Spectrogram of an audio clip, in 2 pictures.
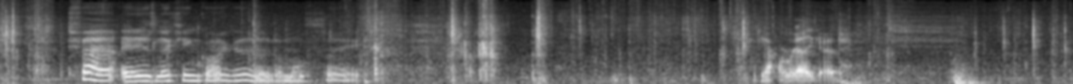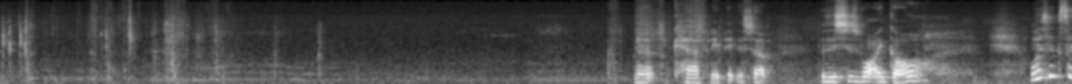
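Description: Paper crinkles and rustles under handling.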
